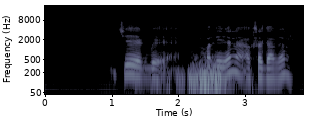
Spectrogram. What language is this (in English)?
Gujarati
